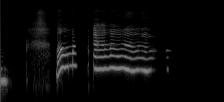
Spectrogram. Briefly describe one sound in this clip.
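A young woman talks over a microphone.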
